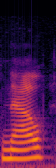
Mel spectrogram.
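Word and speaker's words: knell: And this is reinforced so clearly by this word nell. Um, so a nell is a funeral bow. It's spelt k ne.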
